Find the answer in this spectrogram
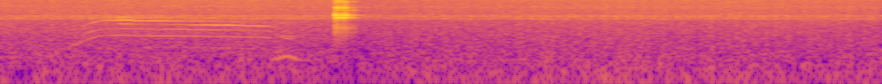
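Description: A cat meows once, a single drawn-out call that rises and then slowly falls. A moment later comes one short sharp clink of glass beer bottles knocked together, the loudest sound.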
